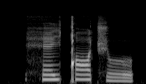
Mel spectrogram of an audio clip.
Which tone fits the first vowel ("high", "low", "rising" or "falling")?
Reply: high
